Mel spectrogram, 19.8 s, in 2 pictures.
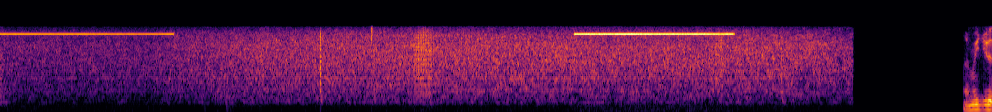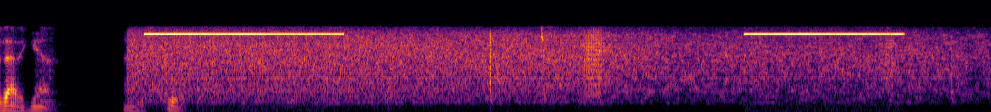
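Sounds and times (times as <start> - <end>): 
long steady electronic tone: 0.0 - 1.8, 5.8 - 7.4, 11.2 - 13.4, 17.4 - 19.0
radio-like static: 0.0 - 8.6, 11.2 - 19.8
thin high whine: 0.0 - 8.6, 11.2 - 19.8
speech: 9.7 - 10.6, 11.6 - 11.8.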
